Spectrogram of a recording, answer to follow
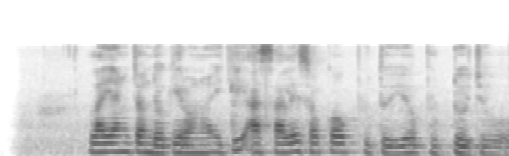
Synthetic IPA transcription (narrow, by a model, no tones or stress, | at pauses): lajaŋt͡ʃɔnɖɔkiɾɔnɔikiʔasalesɔkɔb̥ṳd̪̥ɔ̤jɔb̥ṳɖ̥ɔ̤̥ʒ̥owɔ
